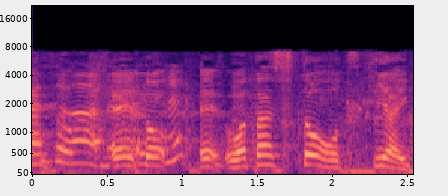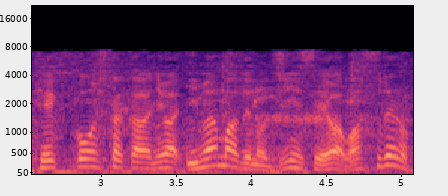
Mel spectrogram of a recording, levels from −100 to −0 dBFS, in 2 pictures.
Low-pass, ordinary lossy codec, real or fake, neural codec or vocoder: 7.2 kHz; AAC, 32 kbps; fake; codec, 16 kHz, 16 kbps, FunCodec, trained on Chinese and English, 50 frames a second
